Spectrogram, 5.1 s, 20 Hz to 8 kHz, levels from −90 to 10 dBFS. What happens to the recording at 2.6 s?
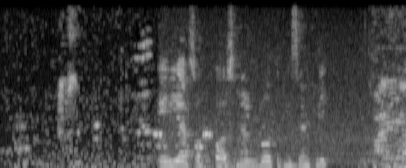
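The echo canceller likely could not separate the talker from loudspeaker echo while both sides spoke, so from 2.38 to 4.62 s the speech is suppressed in double talk and drops by up to around 40 dB. An overdone noise removal stage, running through the whole clip, also cuts frequency bands it mistakes for noise, leaving twinkling specks in near silence.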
